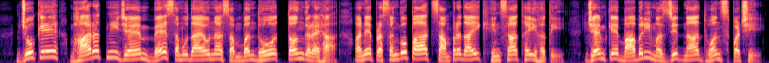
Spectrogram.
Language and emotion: Gujarati, neutral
